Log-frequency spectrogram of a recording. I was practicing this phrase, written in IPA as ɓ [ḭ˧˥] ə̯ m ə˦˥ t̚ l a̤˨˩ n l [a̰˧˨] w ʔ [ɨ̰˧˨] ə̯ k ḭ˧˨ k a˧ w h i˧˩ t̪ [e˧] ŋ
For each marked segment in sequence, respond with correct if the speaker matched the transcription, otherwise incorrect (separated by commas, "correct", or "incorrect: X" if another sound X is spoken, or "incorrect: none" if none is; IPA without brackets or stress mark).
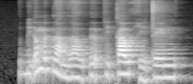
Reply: correct, incorrect: a̤˨˩, correct, correct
